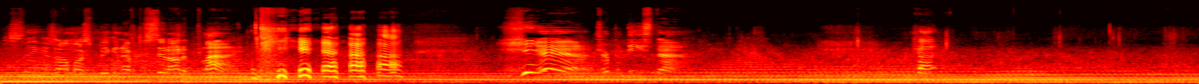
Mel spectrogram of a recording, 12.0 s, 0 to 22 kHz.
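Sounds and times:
low mechanical hum: 0.0 - 11.9.

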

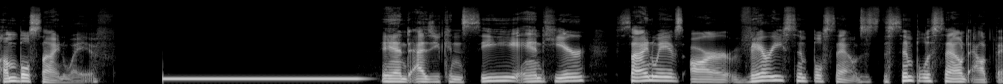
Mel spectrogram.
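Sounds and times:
pure sine-wave tone: 1.6 - 3.7.

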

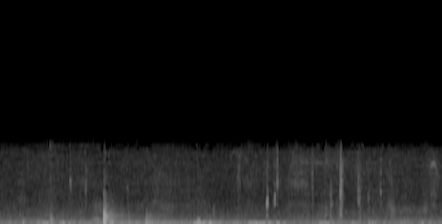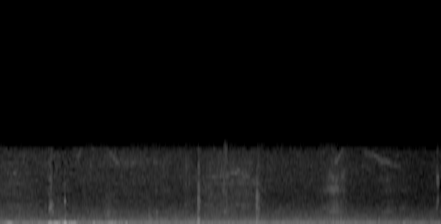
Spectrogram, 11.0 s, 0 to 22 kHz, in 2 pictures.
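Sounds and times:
faint small movements: 0.0 - 9.0
steady low hum: 0.0 - 11.0.

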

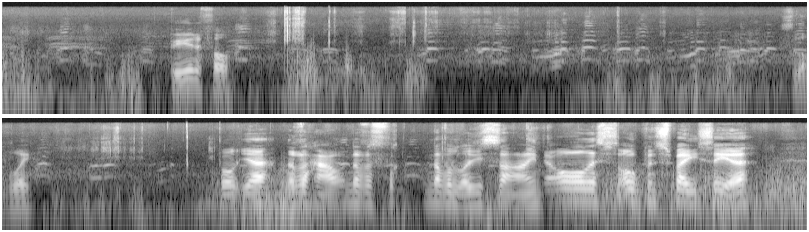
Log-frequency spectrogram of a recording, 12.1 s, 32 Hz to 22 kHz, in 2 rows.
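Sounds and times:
geese honking: 0.0 - 7.4, 8.3 - 9.8.

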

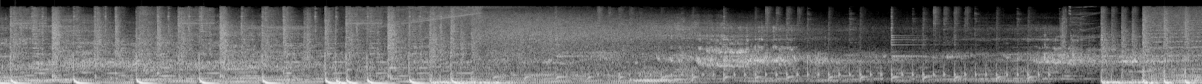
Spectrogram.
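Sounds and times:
electronic music: 0.0 - 12.0
tyres skidding on tarmac: 0.0 - 12.0.

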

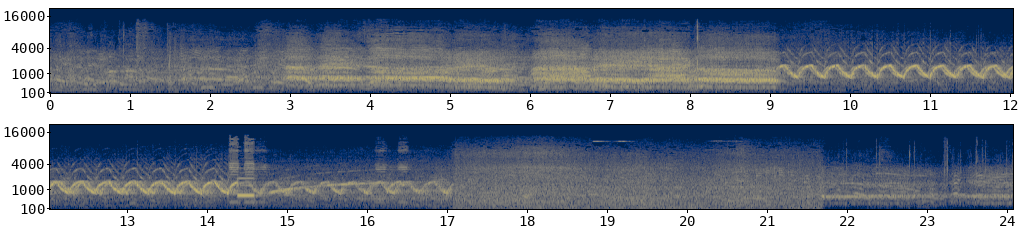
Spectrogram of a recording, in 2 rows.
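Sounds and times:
crowd hubbub: 0.0 - 9.1
crowd chanting: 1.6 - 9.2, 21.7 - 24.0
police siren yelp and wail: 8.8 - 17.2.

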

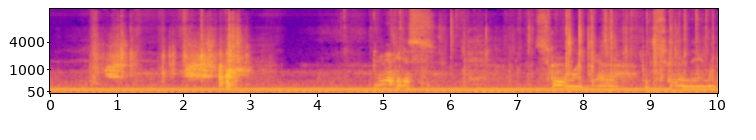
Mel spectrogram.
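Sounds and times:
low hum: 0.0 - 7.4.

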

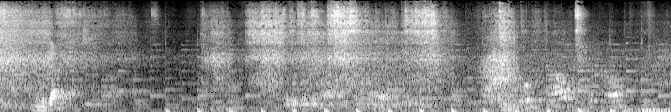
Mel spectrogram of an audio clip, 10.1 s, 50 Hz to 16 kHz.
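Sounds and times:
background music with steady beat: 0.0 - 10.0
metal bed frame rubbing and scraping: 0.0 - 10.0.

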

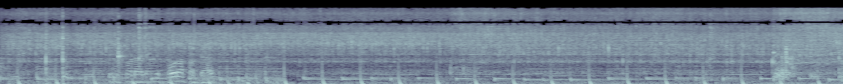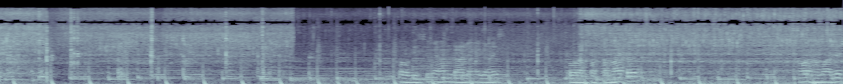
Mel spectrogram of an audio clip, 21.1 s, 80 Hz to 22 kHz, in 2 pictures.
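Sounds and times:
onion sizzling in hot oil: 0.0 - 21.0
metal spoon stirring: 9.7 - 14.1.

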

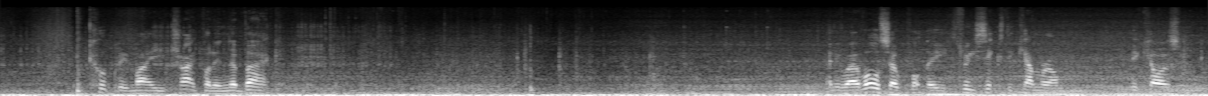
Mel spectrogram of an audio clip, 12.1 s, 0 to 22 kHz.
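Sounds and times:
faint rattles: 0.0 - 7.0
engine and road drone: 0.0 - 12.0.

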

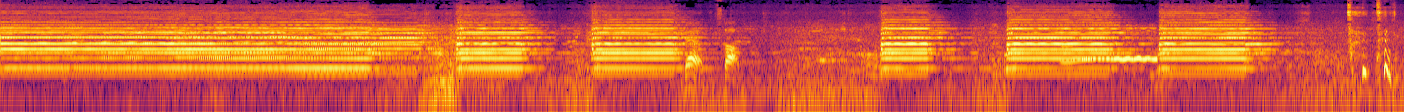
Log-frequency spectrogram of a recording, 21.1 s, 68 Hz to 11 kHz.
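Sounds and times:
car horn honking: 0.0 - 11.2, 11.8 - 19.8.

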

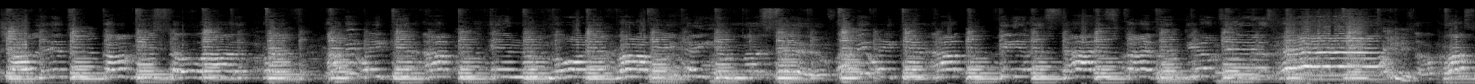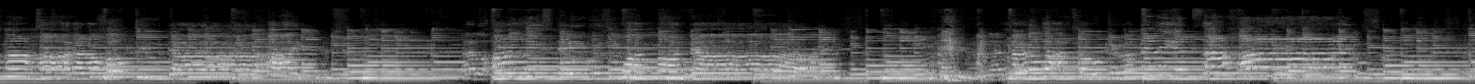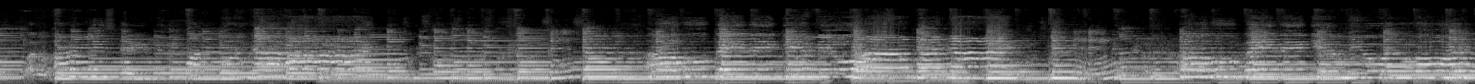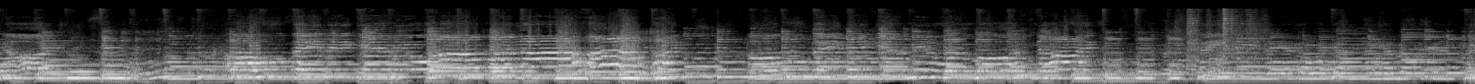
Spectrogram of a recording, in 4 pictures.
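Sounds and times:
acoustic string instrument strumming: 0.0 - 59.0
woman singing: 0.0 - 59.0.

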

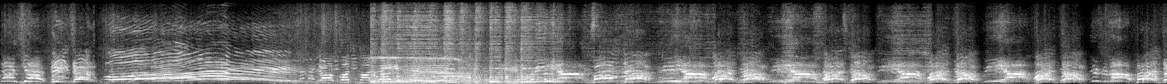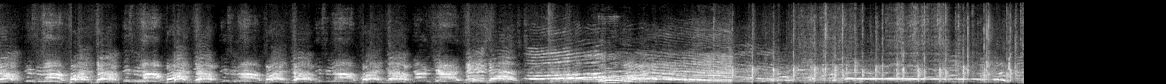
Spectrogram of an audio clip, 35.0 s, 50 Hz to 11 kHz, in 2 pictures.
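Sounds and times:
sports fans chanting: 0.3 - 1.6, 5.6 - 28.2.

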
